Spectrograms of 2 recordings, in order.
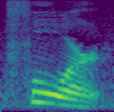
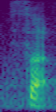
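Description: First: The word is said fully with its vowel. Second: The word is reduced to a light weak sound. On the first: The speaker calls it wrong. "不读for" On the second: The speaker calls it right. "这里的for doing something for 是一个很轻的音，读作f"

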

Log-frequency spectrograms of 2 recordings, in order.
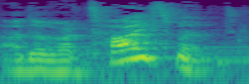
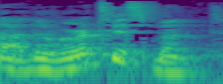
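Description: First: It is said with an American accent. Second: It is said with a British accent.

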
